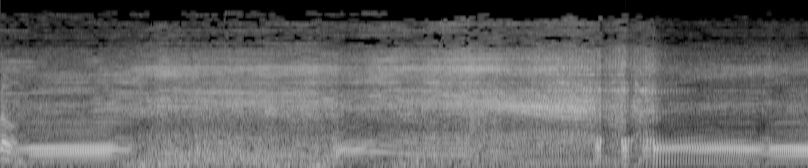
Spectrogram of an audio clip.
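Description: Motorcycle engine held at steady revs while the bike is ridden on its back wheel in a wheelie, with wind noise over the microphone. The revs drop and rise again once about three and a half seconds in, then are held steady again near the end.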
